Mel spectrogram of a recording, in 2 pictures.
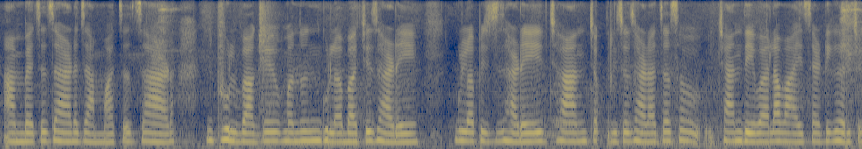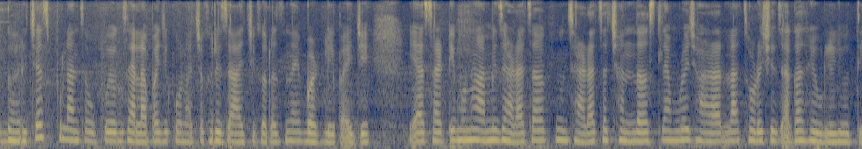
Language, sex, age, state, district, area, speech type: Marathi, female, 30-45, Maharashtra, Wardha, rural, spontaneous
